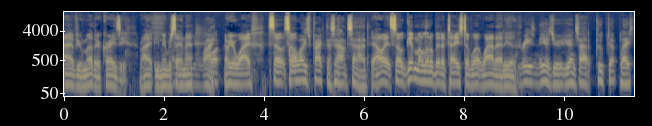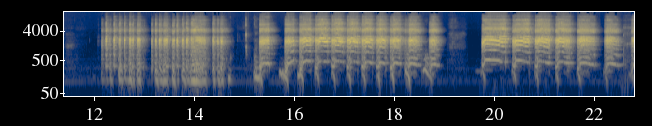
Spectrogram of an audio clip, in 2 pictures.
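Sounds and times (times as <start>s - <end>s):
speech: 0.0s - 11.5s, 12.2s - 12.5s
duck call imitating mallard hen quacks: 12.1s - 19.1s, 19.7s - 22.8s.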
